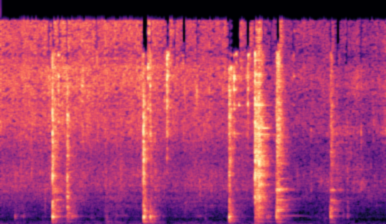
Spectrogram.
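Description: Skin-on potatoes frying in a curry pan, stirred with a few separate scraping strokes over a low sizzle, close and moderately loud.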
